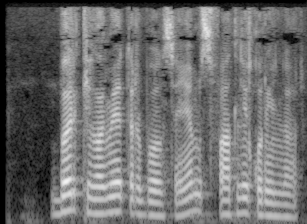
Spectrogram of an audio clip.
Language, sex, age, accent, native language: Uzbek, male, 18-24, Toshkent viloyati, Uzbek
